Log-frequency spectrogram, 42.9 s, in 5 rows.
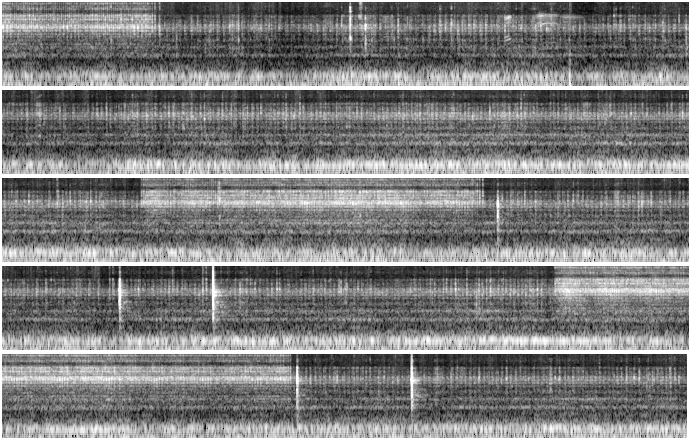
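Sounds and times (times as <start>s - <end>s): sharp ticks: 0.0s - 3.3s, 17.1s - 24.1s, 31.4s - 40.3s
tyre rumble on paved path: 0.0s - 42.9s
wind buffeting microphone: 0.0s - 42.9s.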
